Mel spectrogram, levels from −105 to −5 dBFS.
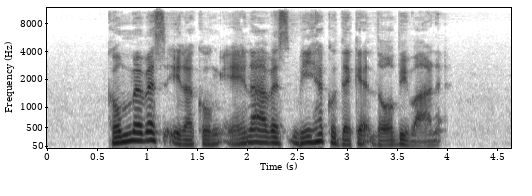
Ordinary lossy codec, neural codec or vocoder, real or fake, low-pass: Opus, 64 kbps; vocoder, 44.1 kHz, 128 mel bands, Pupu-Vocoder; fake; 10.8 kHz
